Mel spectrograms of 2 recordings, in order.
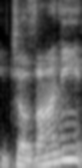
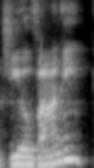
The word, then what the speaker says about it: Giovanni: You may have heard I say Giovanni, not Giovanni. That's because from what I've heard from my aunt who spent a great deal of time in Italy, that is the proper Italian pronunciation.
